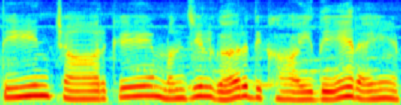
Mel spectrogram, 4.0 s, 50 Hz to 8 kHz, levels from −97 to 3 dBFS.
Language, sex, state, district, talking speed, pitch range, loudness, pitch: Hindi, female, Madhya Pradesh, Umaria, 135 wpm, 180-230 Hz, -13 LUFS, 195 Hz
